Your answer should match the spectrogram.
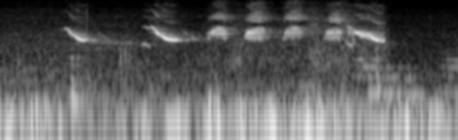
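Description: A bird calling in a quick string of short, high notes, several of them sliding sharply down in pitch, starting about a third of a second in and running to near the end.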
